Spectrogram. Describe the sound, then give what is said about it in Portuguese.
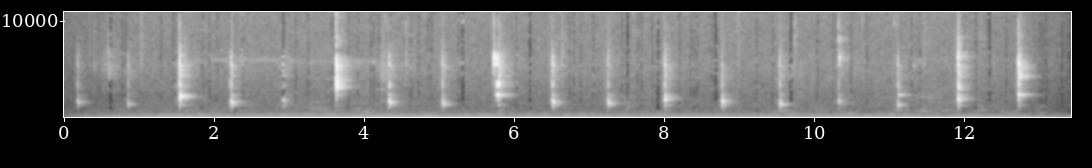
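Water drips in a steady rhythm, sharp little drops landing about twice a second for the whole stretch, each a bright, crisp tap over a low, constant background hum. No one speaks. “E por fim, vamos ouvir o barulhinho de uma gota d'água pingando.”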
